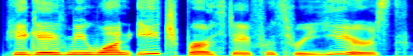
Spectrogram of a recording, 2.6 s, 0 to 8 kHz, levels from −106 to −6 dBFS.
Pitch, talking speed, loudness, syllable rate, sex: 240 Hz, 210 wpm, -18 LUFS, 4.7 syllables/s, female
